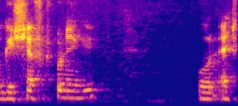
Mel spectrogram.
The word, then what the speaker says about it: Geschäft: ठीक है, इसको हम उमलौट आ गए तो गिशेफ्ट पढ़ेंगे और एच को साइलेंट Geschäft.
